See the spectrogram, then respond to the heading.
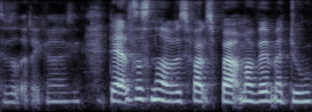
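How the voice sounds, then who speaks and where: At a fairly quick pace, a woman speaks with a medium pitch and a monotone, flat intonation. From Denmark, North Zealand. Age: 20s. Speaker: podcast co-host. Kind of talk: casual chat.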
